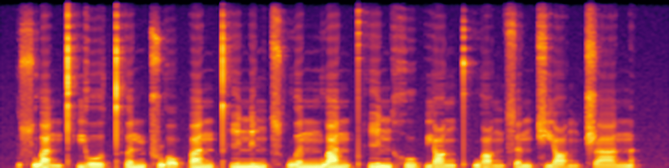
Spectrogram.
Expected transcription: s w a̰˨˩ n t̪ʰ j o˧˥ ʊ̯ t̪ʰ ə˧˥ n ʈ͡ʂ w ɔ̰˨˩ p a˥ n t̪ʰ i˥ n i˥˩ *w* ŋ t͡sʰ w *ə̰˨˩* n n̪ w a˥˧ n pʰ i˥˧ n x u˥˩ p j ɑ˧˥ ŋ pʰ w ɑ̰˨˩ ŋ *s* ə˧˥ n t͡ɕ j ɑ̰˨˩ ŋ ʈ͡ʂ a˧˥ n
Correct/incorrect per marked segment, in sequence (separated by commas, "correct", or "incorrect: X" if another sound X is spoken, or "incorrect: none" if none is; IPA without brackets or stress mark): incorrect: none, incorrect: ə˥, correct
